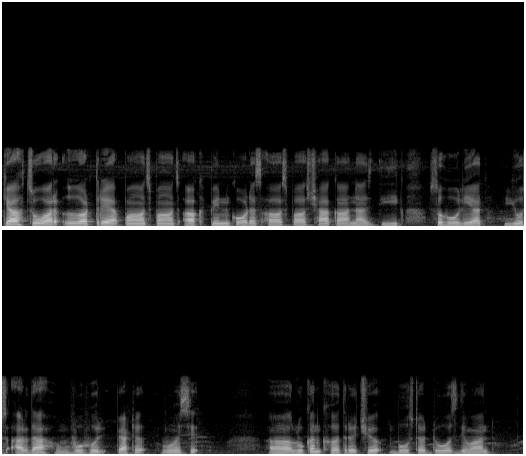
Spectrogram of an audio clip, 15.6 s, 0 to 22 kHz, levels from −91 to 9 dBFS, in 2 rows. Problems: background sounds at intervals, background conversations at intervals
